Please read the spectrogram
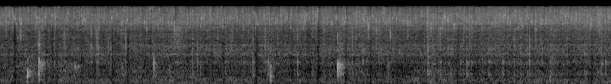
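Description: Mole paste frying in hot oil in a saucepan: a steady sizzle with scattered small pops and clicks.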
